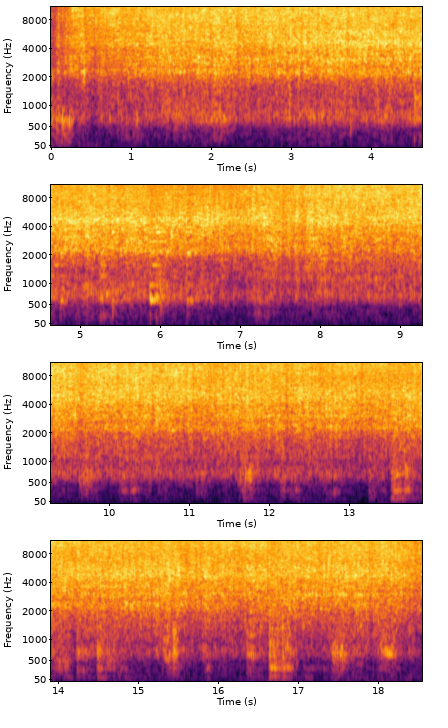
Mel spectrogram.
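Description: Whole shallots sizzling in hot oil in a metal pan with dried red chillies and coriander seeds, just after being tipped in. A ladle stirs and scrapes the pan, with the strokes coming more often in the last five seconds.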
